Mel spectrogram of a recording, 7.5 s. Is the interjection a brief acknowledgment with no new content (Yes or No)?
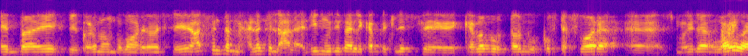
No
